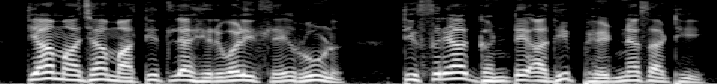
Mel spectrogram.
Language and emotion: Marathi, neutral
